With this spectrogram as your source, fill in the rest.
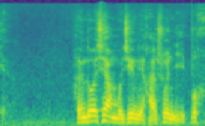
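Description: An elderly man speaks calmly nearby.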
